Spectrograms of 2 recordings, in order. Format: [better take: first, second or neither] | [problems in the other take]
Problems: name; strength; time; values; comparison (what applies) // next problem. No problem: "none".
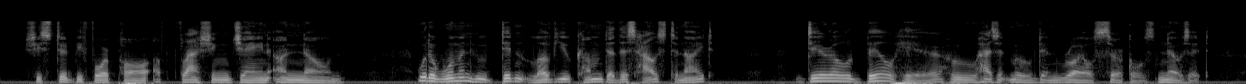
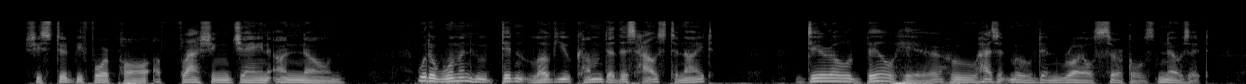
first | noise reduction (neural mask model Resemble Enhance denoiser)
